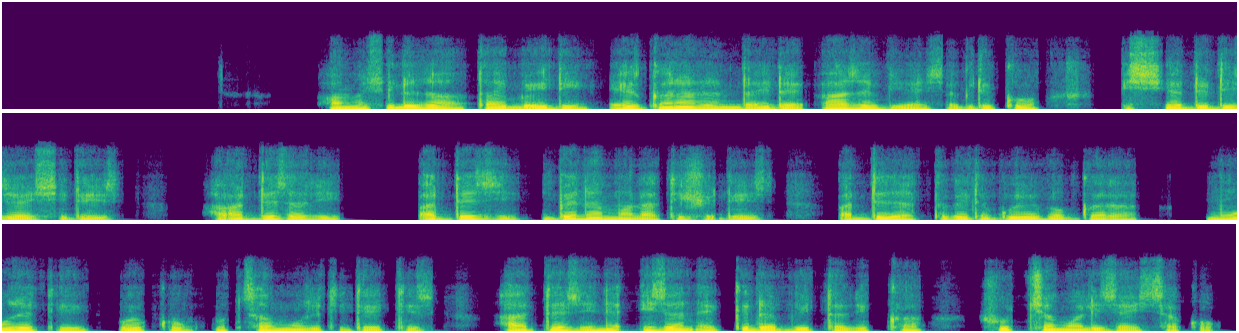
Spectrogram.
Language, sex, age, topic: Gamo, male, 25-35, agriculture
